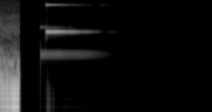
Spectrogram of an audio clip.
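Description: Outdoor wind and surf noise on the microphone cuts off abruptly, then a single bright 'ding' chime, an editing sound effect, rings out and fades within about half a second.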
